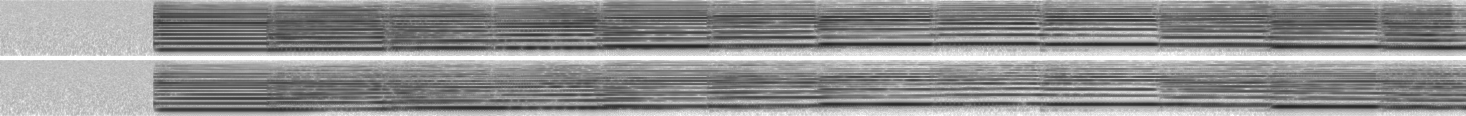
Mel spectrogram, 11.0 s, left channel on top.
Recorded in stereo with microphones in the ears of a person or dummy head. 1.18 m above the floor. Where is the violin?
40° left (ahead or behind), 1.0 m.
